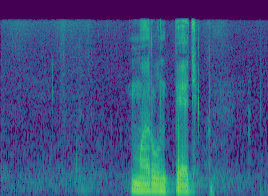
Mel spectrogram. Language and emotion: Russian, neutral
